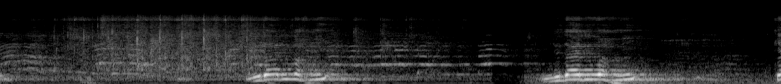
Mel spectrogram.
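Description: An elderly man sings slowly into a microphone, heard through loudspeakers.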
